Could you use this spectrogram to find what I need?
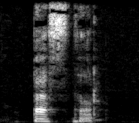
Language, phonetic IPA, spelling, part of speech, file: Polish, [ˈpastɔr], pastor, noun, LL-Q809 (pol)-pastor.wav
